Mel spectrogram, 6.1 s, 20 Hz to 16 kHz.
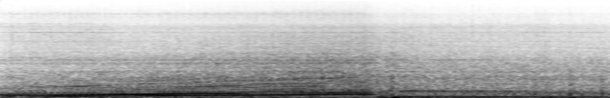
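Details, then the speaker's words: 1986 Nissan 300ZX widebody, underpowered (below ~200 hp factory): engine note climbs smoothly then settles after the shift, deep and even, not loud, no rattles or popping; healthy exhaust note. "Like, there's nothing about that exhaust note that I think sounds bad. So, it's basically all show, no go right now. Because it's not even loud."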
